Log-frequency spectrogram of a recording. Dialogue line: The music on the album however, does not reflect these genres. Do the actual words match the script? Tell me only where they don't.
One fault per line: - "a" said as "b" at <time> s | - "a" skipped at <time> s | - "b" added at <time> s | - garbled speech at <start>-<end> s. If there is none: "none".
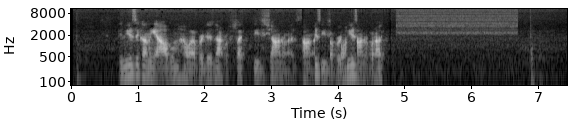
- garbled speech at 3.5-4.8 s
